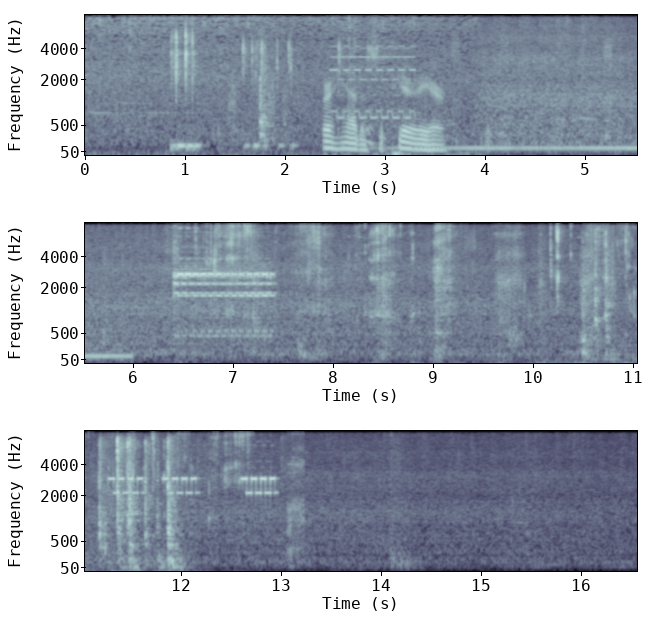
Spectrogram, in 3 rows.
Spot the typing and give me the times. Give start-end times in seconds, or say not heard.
0.8-2.6, 10.4-12.1.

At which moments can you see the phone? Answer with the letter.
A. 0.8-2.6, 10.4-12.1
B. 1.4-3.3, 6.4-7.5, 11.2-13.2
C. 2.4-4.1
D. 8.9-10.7
B.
